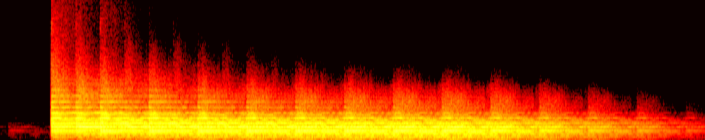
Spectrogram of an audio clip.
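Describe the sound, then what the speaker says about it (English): A church bell sample from a Goldbaby sound pack rings out with a single sustained, bright metallic strike, its shimmering tone pulsing gently and slowly fading over several seconds. "we added one more interesting part, which was a church bell sample from the Goldbaby pack"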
